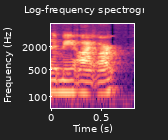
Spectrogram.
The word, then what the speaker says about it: Mair: There's a lot of serrations, but in 1540s, when we look at Mair's, and that's spelled M-A-I-R, not M-E-Y-E-R, that's a different Mair.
